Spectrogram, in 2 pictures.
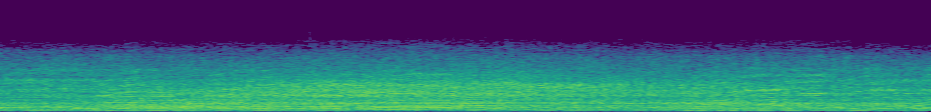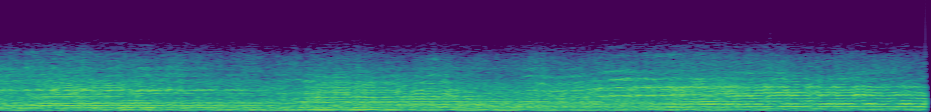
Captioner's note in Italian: musica in sottofondo; SCROSCIO DELL'ACqUA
